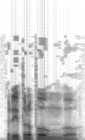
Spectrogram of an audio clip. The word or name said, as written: riproporre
